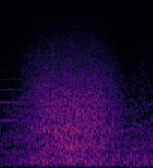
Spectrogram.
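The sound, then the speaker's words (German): Sea waves and wind heard while sailing on a windy day: a loud, continuous rushing roar that swells toward the middle and eases slightly at the end, with no voices. “heute, liebe Zuhörerinnen und Zuhörer, segeln wir gemeinsam ein wenig übers Meer. Es ist windig.”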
